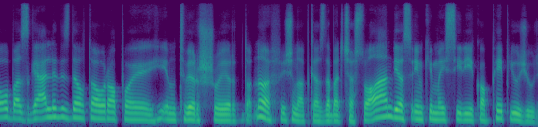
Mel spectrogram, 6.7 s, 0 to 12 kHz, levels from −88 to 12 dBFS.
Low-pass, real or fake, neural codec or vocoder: 10.8 kHz; fake; codec, 24 kHz, 0.9 kbps, WavTokenizer, large speech release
